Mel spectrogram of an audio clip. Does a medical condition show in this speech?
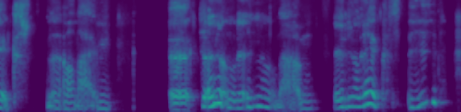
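Yes: generalized dystonia; generalized, leg weakness; progressed over time.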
